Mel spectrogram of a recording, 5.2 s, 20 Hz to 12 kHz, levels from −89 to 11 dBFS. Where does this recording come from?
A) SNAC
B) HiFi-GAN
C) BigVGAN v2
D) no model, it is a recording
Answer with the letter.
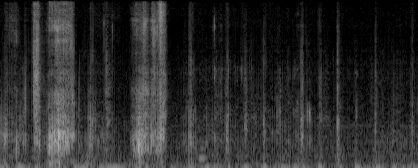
C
